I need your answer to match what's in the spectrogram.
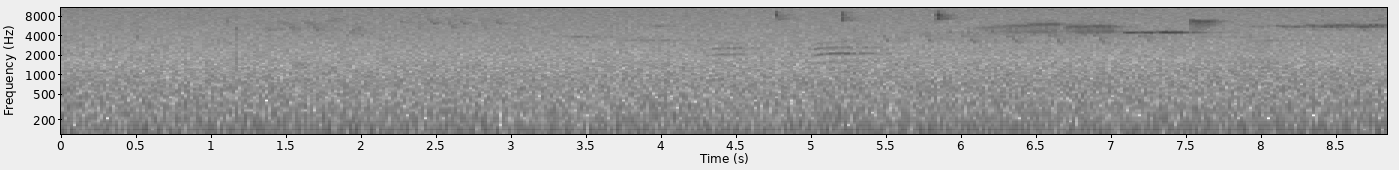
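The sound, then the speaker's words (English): A black-throated green warbler sings thin, buzzy high phrases, faint against a steady wash of background noise, with the song repeating in the second half. “There's both songs that look black-throated green warbler, both common songs at least. There they are again.”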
